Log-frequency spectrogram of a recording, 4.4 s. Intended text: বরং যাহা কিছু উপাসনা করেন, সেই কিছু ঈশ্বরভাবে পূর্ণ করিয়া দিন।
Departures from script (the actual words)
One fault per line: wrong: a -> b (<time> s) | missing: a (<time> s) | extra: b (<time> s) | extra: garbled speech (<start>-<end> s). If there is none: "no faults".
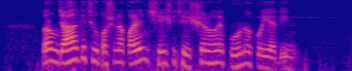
no faults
